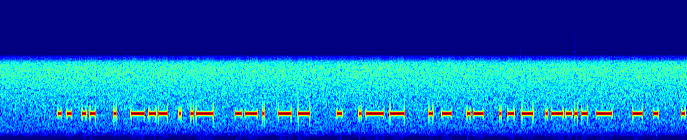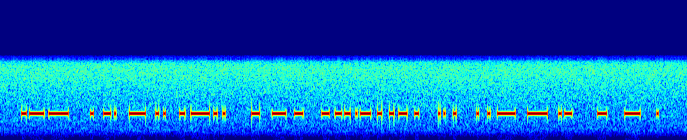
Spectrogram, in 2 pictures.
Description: Beeps of irregular length. There is no code.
